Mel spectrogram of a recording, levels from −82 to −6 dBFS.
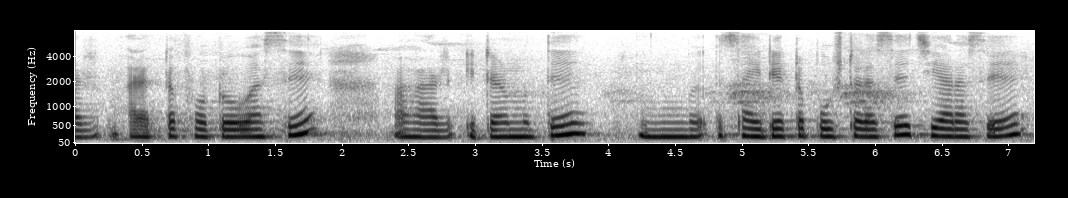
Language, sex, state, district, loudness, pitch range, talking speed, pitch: Bengali, female, Assam, Hailakandi, -15 LUFS, 190-225 Hz, 115 wpm, 200 Hz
